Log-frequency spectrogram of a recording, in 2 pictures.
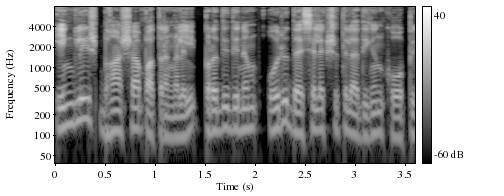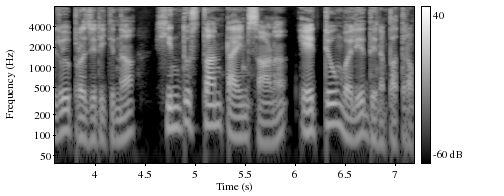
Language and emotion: Malayalam, neutral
